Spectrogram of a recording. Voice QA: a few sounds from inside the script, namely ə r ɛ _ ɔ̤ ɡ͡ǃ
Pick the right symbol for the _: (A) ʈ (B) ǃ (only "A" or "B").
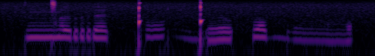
B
